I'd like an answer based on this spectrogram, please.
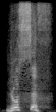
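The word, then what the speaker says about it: יוסף: Lorsqu'on dit Joseph, on dit c'est Yosef, on dit un feu, on dit pas et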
